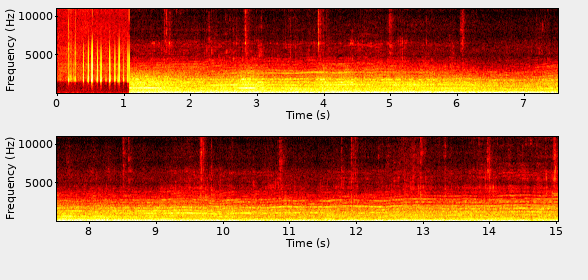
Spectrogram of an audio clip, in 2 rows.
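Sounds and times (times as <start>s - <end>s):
faint wavering whining tones: 0.8s - 15.0s
low urban background rumble: 1.1s - 15.0s.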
